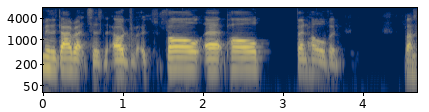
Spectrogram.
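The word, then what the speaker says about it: Paul Verhoeven: mike just give me the directors fall uh paul van hoven that's how you say his name vernon bernhard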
